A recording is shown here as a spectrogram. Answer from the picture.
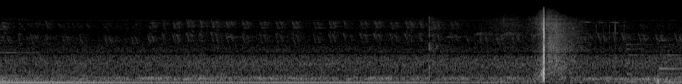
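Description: Golf club striking a target bird golf ball (a golf ball fitted with a shuttlecock-like skirt) off a hitting mat: one sharp crack a little over five seconds in.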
